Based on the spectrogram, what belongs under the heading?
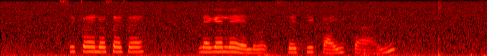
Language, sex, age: Swati, female, 21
